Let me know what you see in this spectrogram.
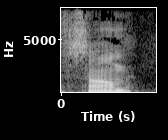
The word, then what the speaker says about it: Psalm: It's actually from Psalm 115, Psalm, P-S-A-L-M, the P is silent.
